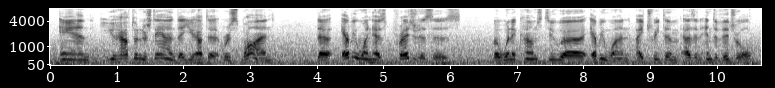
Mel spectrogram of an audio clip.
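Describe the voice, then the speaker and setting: Noticeable background noise sits behind a man with an American accent. His voice is fairly high in pitch with ordinary pitch variation. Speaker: instructor coaching law enforcement job applicants. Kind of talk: motivational video talk. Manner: fast.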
